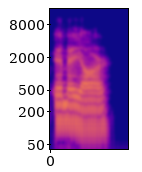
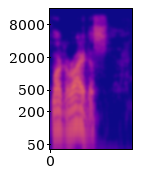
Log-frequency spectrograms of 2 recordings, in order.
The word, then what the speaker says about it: Margaritis: We pronounce it like a cocktail, but it's actually should be pronounced Margaritis. But that's like hepatitis, gingivitis, laryngitis. So we prefer to be on the alcohol side versus the inflammation side.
